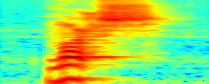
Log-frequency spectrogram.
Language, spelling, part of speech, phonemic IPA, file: Dutch, mors, verb / adverb, /mɔrs/, Nl-mors.ogg
- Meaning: inflection of morsen: 1. first-person singular present indicative 2. second-person singular present indicative 3. imperative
